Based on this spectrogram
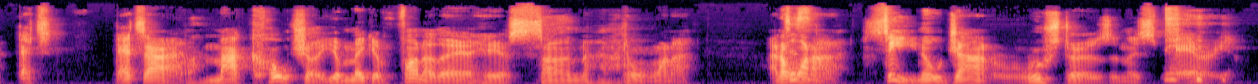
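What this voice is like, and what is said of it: Cartoon rooster character voice. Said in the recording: “do you have a Foghorn Leghorn”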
